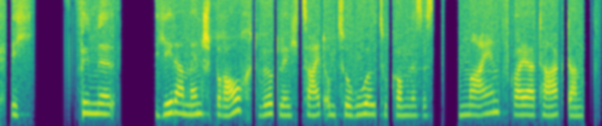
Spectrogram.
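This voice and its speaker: With a northern German accent, a woman of medium pitch speaks at a very slow pace in a monotone, flat intonation with long, frequent pauses, in a dry, close sound with no echo on a very clean recording with a silent background. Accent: German (northern) accent in Swiss setting. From northern Germany, Lüneburg Heath. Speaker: pastor. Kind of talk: interview. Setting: church.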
